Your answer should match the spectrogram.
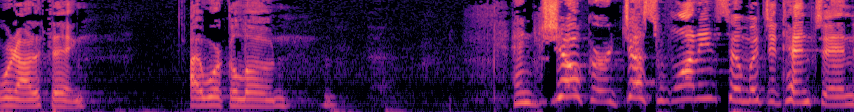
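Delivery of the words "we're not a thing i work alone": put-on curt, dismissive tone, lower and louder. Retelling a film scene, quoting a hero who brushes off a villain: imitating a curt shutdown. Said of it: "will just shut him down".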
